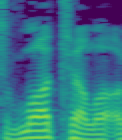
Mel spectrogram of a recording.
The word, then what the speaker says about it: Emily Latella: And we have a listener in Alabama who is correcting me on the pronunciation of, I thought I was saying Emily Latella. What was I saying? But it's Latella, according to this this listener.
